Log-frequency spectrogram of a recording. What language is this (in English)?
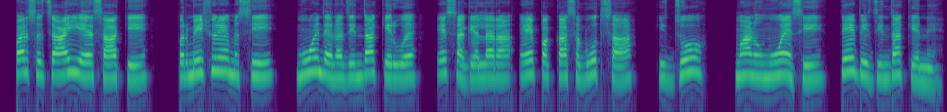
Kullu Pahari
